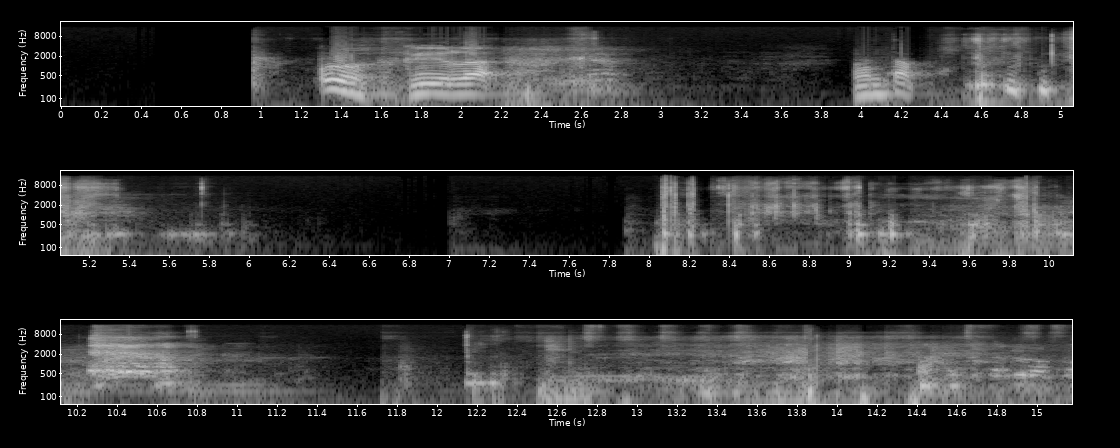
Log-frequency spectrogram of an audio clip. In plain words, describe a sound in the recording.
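A young man groans and laughs close by.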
